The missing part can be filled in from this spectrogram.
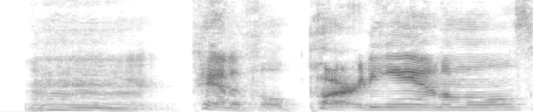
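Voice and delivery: grouchy, grumbling troll voice. Reading a story aloud, the troll's line at the others' silliness, grumbling troll. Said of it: "grumbled the troll".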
